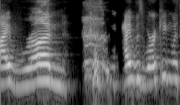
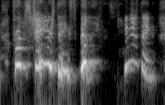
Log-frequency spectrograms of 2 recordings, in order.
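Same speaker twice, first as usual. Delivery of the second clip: excited squeal; 13 semitones higher, 6 dB louder than usual. Retold or imitated. Starstruck explaining who arrived.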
